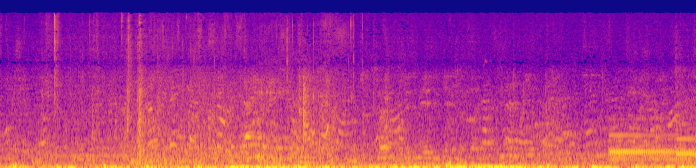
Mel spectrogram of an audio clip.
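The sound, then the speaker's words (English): A little girl's yellow clogs click-clack on flat cobblestones in a street in Nyons, southeastern France. A few sharp clacks stand out over a steady hubbub of people talking nearby. “there's a little girl walks in yellow clogs, which click-clack on the flat cobbles.”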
